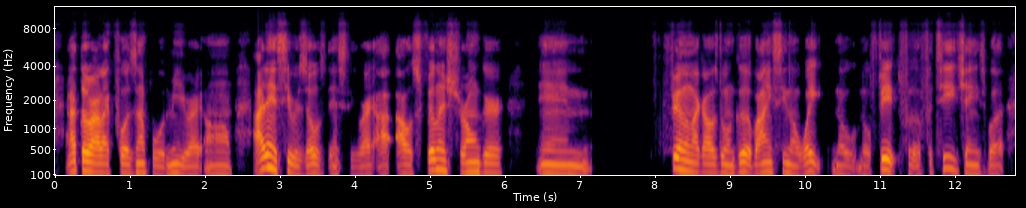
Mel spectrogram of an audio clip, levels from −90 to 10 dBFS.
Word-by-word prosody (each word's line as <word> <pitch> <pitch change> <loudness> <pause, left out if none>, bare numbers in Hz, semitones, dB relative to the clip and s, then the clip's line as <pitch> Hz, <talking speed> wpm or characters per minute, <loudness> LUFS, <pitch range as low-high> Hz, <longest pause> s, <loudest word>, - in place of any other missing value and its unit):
After 150 +1 +6
I, 135 -1 +9
like, 130 -1 +1
for 130 -2 -1
example, 130 -1 -3
with 110 0 -7
me, 125 0 -3
right, 110 +1 -3
um, 115 0 -7 0.3
I 175 - +7
didn't 190 -6 +7
see - - 0
results 115 0 -2
instantly, 105 0 -10
right? 115 +1 -3
I 115 - -1
I 125 - +2
was 120 -2 -3
feeling 165 0 +2
stronger, 135 -2 -1 0.5
and, 120 -2 -3 1.0
feeling 170 -5 +4
like 135 -1 0
I 130 -1 +2
was 125 -1 -2
doing 125 -3 -4
good, 140 +4 +1
but 125 - -1
I 135 +3 +3
ain't 140 0 -3
seen 140 - -4
no 115 -3 -5
weight, 135 +4 -2
no 115 -2 -11
no 110 -1 -11
fit 170 +3 +2
for 120 - -13
the 110 +1 -8
fatigue 185 +6 -5
change. 120 -5 -5
But, 120 -1 -8
125 Hz, 190 wpm, -22 LUFS, 115-140 Hz, 1.0 s, I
